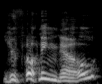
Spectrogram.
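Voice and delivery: can't believe what she just heard; surprised. Real, not acted. Guest hearing host voted no, loud and incredulous. Guest shocked at host's vote.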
